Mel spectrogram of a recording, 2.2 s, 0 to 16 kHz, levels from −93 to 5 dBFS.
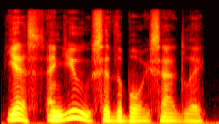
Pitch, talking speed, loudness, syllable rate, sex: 125 Hz, 190 wpm, -17 LUFS, 4.1 syllables/s, male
